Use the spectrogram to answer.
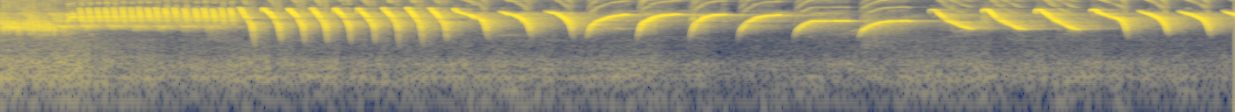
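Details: Canary song filled with blackthroat phrases, played as a lure so canaries start singing: opens with a fast buzzy trill, then steady runs of sharp downward-slurred whistles repeated several times per second.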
